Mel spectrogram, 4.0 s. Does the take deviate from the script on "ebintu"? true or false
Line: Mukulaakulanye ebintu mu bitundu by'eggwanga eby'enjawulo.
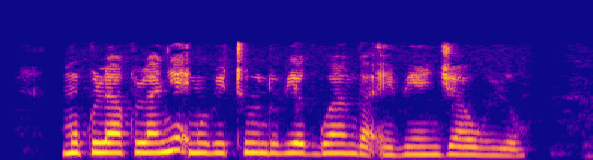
true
